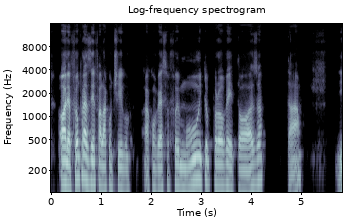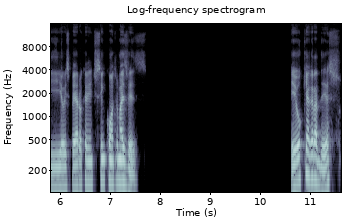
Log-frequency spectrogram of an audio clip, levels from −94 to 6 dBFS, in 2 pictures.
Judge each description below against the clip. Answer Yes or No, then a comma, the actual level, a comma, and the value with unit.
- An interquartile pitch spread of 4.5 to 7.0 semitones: No, average, 3.8 semitones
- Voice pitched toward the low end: Yes, low, 120 Hz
